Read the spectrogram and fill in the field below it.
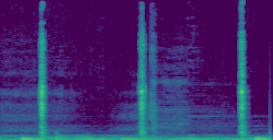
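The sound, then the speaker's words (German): A kitchen clock that had been broken for months starts up again and ticks three times, sharp and evenly spaced about a second apart, over a steady low hum with no voices. “Sie tickt. Ich habe jetzt große Angst.”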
